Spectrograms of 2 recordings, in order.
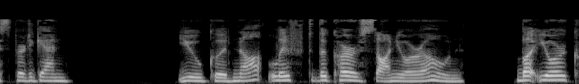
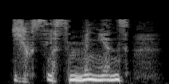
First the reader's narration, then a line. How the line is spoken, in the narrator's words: she muttered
